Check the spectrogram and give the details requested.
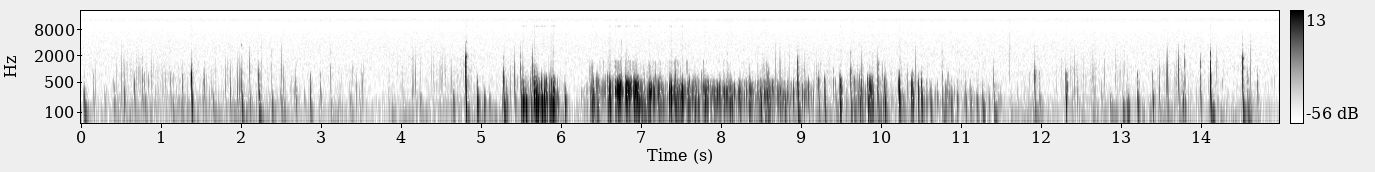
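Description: Low gurgling and rumbling from the belly with scattered pops and one longer growl in the middle; ordinary stomach growling.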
